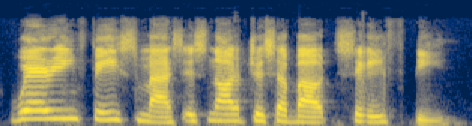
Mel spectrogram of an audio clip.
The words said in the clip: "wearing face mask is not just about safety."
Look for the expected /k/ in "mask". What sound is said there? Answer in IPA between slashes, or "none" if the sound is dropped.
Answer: none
